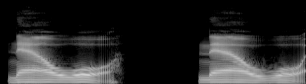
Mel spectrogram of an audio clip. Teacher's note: the W sound at the end of the word now links to the next vowel in the word or.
